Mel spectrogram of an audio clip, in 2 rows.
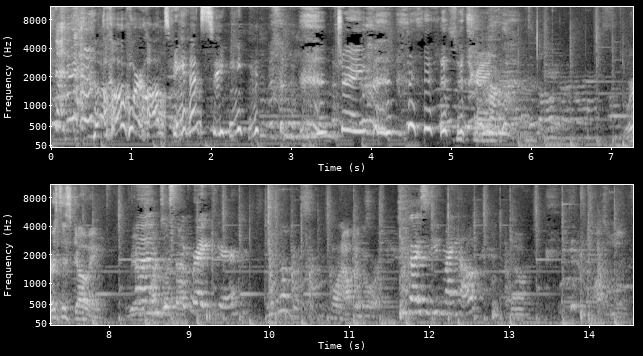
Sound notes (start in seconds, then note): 0.0 laughs; 2.9 group laughs; 4.5 laughs; 12.6 upbeat music; 14.3 mom chuckles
